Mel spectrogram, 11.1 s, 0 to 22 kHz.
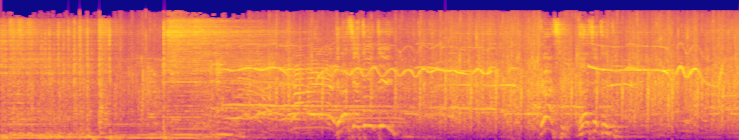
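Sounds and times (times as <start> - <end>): electric blues band playing: 0.0 - 4.1
crowd cheering: 0.4 - 11.0.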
